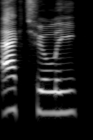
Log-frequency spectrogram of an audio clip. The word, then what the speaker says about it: actually: Actually, vous voyez ici, vous avez la première syllabe. Vous avez une apostrophe qui nous indique qu'on a un stress ici. Alors, pas besoin, pas d'angoisse hein. Le stress, c'est simplement l'accentuation. OK ? et elle se fait sur cette première syllabe actually qui est différent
